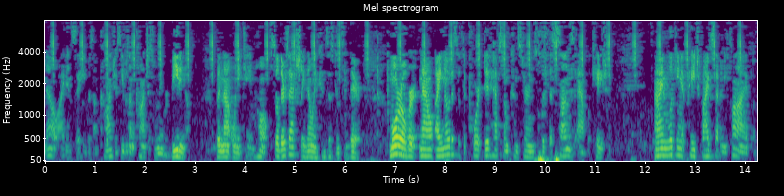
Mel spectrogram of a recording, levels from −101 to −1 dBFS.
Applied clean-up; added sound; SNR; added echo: classical method Wiener filter.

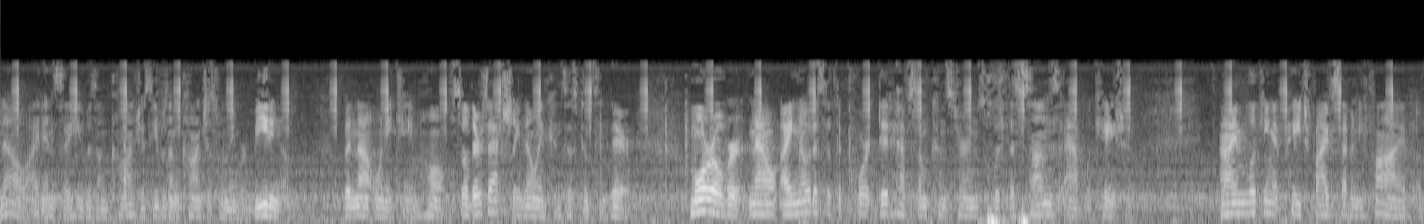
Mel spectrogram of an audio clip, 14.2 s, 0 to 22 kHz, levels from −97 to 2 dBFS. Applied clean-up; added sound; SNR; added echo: none; Insect; 9 dB; none.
